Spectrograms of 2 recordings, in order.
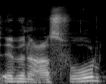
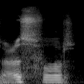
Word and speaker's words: ابن عصفور: Generally, his name is known as Ibn Asfur, but it sometimes can also be pronounced Usfur. But Asfur or Usfur, actually, it means a sparrow, or a little bird, kind of like a sparrow.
